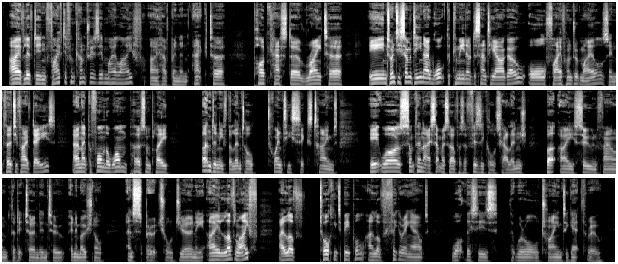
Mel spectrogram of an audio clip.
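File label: English, British, male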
